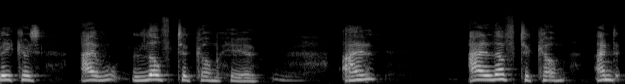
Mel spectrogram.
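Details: Adult man with aphasia who has attended an aphasia centre for several months; he could not speak at first and his speech gradually returned; aphasia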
